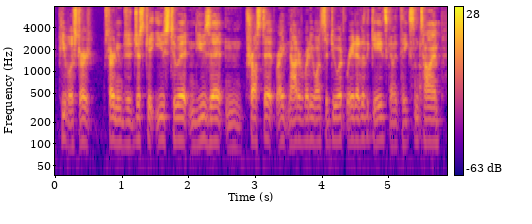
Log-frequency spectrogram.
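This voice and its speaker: A man with a somewhat low, hoarse voice hosts a casual commentary on market charts. He rambles easily, leans on fillers and stops to correct himself mid-sentence. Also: level tone, rapid-fire, a little mellow. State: hoarse, losing his voice. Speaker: channel host, market commentator.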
